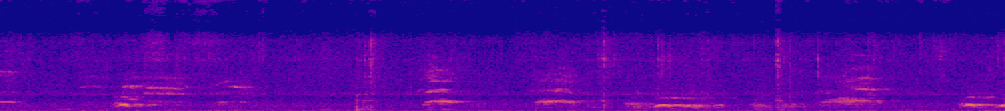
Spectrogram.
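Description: Several faint, short honking bird calls scattered through, over a low steady rumble.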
